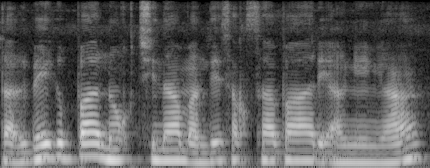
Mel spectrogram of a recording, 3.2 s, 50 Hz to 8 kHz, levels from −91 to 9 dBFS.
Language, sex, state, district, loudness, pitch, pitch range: Garo, male, Meghalaya, South Garo Hills, -16 LUFS, 140 Hz, 130-160 Hz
